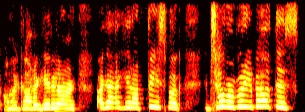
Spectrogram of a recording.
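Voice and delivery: gushing like she can't wait to tell everyone; excited rush. Retold or imitated. Telling herself to post on Facebook, excited and fast.

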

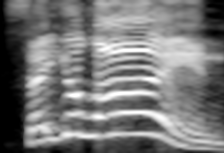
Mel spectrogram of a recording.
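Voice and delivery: very high, stretched-out squeal; high mock prompt. Host prodding co-host for her line, high squeal. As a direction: cue your co-host in a drawn-out, sky-high voice.

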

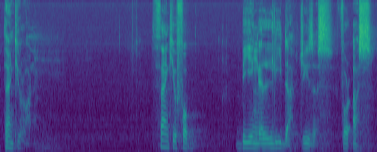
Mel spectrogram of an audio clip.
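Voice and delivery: closing prayer for leaders. Acted. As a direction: pray it humbly.

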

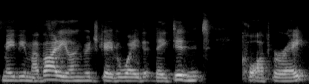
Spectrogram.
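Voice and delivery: ordinary talk, nothing marked

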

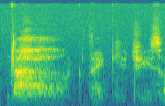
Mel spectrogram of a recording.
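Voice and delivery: breathy whispered thanks, barely audible; retold quiet prayer. Pastor shot in ambulance, thanking Jesus in whisper. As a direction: whisper it to yourself so nobody hears. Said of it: "But I'm doing it quietly".

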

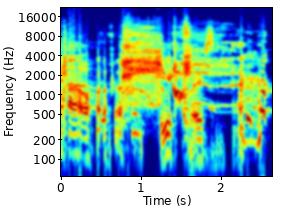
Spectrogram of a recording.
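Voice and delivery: high, slow laughing scold. Real, not acted. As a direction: drag it out through laughter.

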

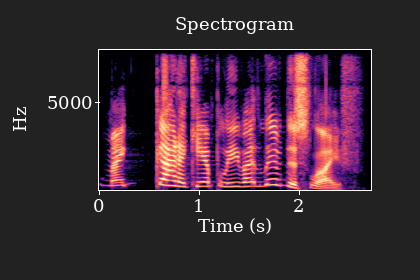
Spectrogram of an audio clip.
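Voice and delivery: high, wide-eyed exclamation of wonder; a burst of delighted disbelief; amazed disbelief. Retold or imitated. Retold amazed self-talk at coffee shop.

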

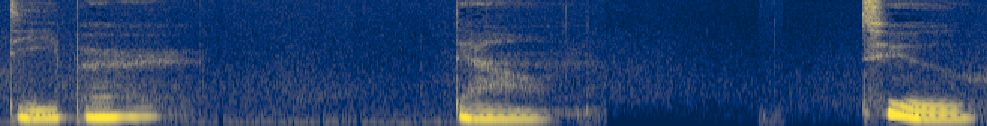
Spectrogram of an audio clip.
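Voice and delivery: long pauses, soft and whispered numbers; slow soothing countdown. Acted. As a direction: count them down into sleep. Counting down stairs into sleep.

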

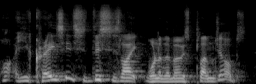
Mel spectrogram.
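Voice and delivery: high, astonished what, are you crazy; incredulous boss. Retold or imitated. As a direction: play the boss who can't believe it. Boss reacting in disbelief.

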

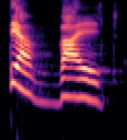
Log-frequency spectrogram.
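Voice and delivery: loud, emphatic answer; Antwort im Chor. A narrator's reading. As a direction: call it out like two children at once. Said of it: "antworteten beide Kinder aus einem Munde". (laut im Chor gerufen)

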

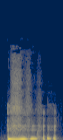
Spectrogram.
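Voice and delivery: short, high chuckle; real chuckle. Real, not acted. Host pausing for a sip of water, real chuckle. Laughs over needing water.

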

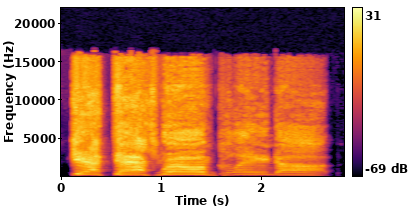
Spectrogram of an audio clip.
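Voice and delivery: high, roaring teacher's yell; slow, explosive bellow at the pranksters; furious shout. Retold or imitated. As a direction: blow up at the class. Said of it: "He just exploded".

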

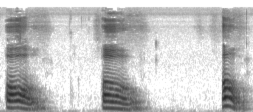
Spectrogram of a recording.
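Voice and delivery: "O" started with the mouth open vertically, then glides to u; demo vowel O. Shown as a demonstration. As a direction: say "O" as a rounded o sliding into u. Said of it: "Oは口を縦にしてスタート". (「O」を口を縦にして始め、うへ動かす)

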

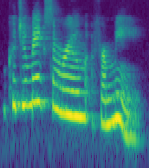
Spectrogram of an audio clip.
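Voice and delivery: a tired fawn asking to come in; young deer voice. Acted. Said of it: "said Nimble Deer".

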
